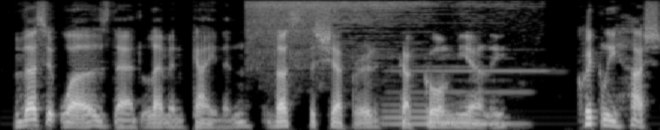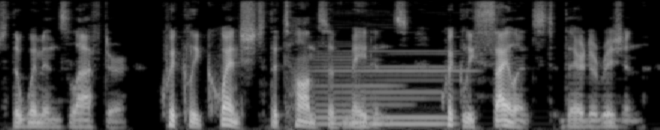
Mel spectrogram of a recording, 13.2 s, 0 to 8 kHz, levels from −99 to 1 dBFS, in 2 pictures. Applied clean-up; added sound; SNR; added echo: classical method Wiener filter.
